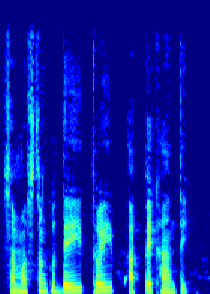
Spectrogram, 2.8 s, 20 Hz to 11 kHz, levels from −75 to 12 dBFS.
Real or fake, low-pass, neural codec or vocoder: real; 9.9 kHz; none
